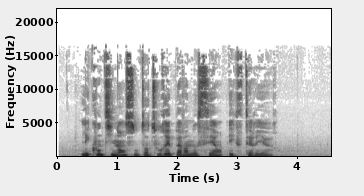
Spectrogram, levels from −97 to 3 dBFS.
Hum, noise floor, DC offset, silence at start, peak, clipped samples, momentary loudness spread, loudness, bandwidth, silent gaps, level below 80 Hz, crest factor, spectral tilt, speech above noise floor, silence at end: none; -49 dBFS; under 0.1%; 0.4 s; 0 dBFS; under 0.1%; 9 LU; -16 LUFS; 17 kHz; none; -50 dBFS; 16 dB; -4 dB/octave; 33 dB; 0.95 s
